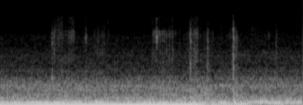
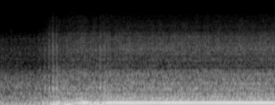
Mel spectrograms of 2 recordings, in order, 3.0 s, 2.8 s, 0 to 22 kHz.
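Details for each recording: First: 2000 Toyota Camry after fixing a cylinder 4 and random misfire by replacing the plug wires and clearing the codes: steady, even idle in gear with no stumbles or misses, misfire counters at zero. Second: 2000 Toyota Camry with cylinder 4 and random misfire codes, engine revved in neutral: it stumbles briefly as it climbs, then holds a steady drone; misfire the scanner didn't count, plugs and wires suspected.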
